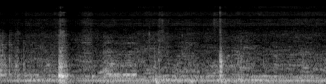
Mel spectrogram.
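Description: Plastic blender jars knock on a counter.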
